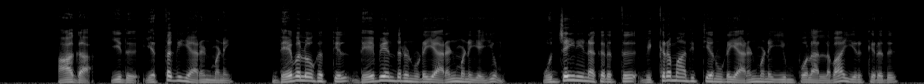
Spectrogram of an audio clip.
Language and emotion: Tamil, neutral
